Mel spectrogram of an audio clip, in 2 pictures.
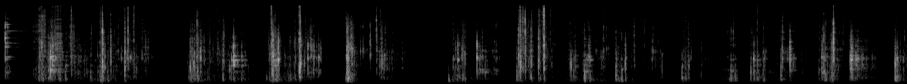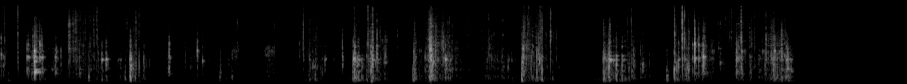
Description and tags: SFX wood stone floor walking trample pile
SFX, wood, fall, pile, bunch, stone floor, drop, falling, hit, impact
SFX, pile, impact, falling, bunch, drop, floor, fall, wood, stone, hit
